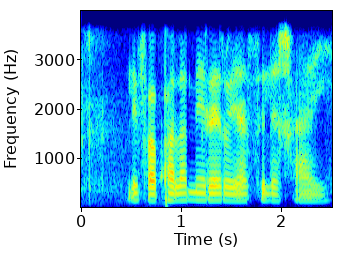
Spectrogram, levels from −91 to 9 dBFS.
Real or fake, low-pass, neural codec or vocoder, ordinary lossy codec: real; 3.6 kHz; none; none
